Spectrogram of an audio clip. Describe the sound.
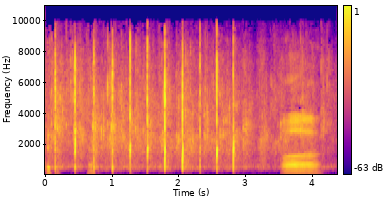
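Steady, evenly paced clapping from an audience welcoming two visitors, about a dozen sharp claps in a regular rhythm, followed by a short voiced sound from a person as the clapping stops.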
